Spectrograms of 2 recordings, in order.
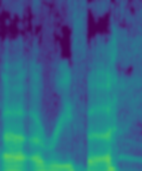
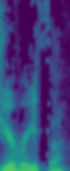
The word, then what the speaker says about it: Aretha: There's so much what I want to say right away whenever Aretha you mention I believe it's pronounced Euritha.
